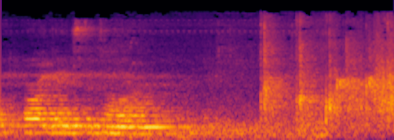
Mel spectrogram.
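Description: A woman speaks calmly through a microphone in a large echoing hall.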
